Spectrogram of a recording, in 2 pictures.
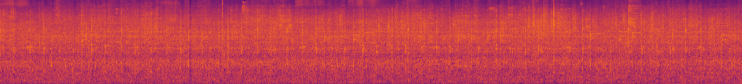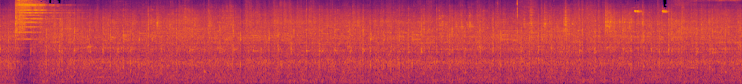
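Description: Freight train of covered hopper cars rolling past close by, a loud, steady rumble and clatter of steel wheels on the rails that dips briefly about halfway through.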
